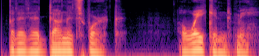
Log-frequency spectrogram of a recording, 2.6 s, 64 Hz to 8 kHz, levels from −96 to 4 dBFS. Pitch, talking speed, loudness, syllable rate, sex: 90 Hz, 160 wpm, -19 LUFS, 5.7 syllables/s, male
